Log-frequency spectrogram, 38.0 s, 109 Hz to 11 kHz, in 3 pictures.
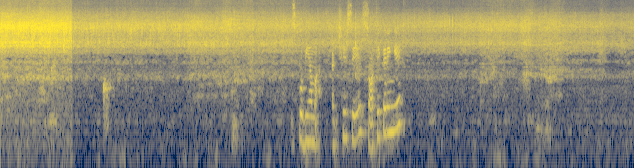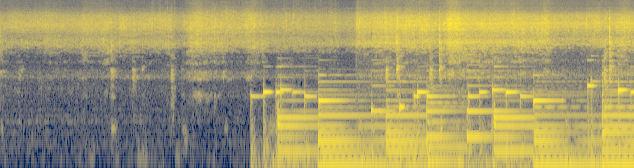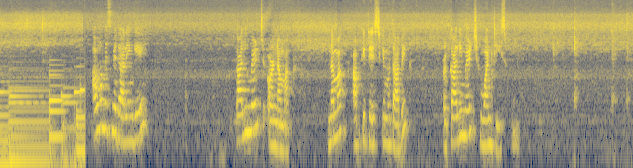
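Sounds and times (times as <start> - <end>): mushrooms sizzling in butter: 0.0 - 38.0
background music with held notes: 17.7 - 27.1
spatula stirring in saucepan: 19.9 - 23.8.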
